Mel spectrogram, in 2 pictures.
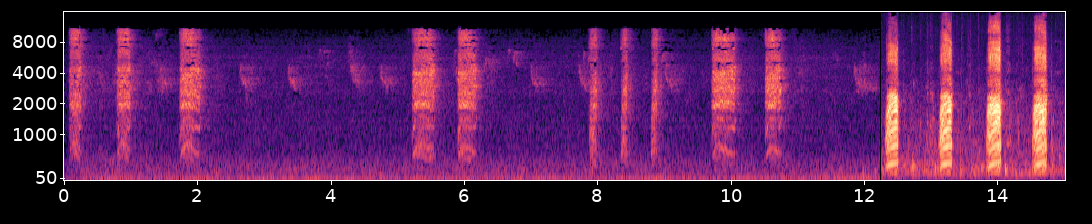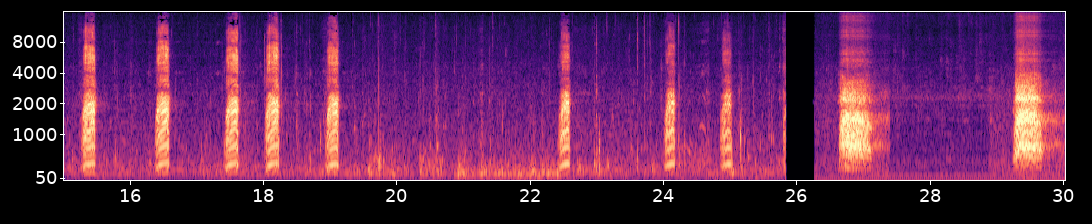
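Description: A squirrel's short, sharp calls come in scattered clusters, followed by a female mallard duck quacking in a run of about two quacks a second that thins out into a few single quacks. Near the end come two longer, louder animal calls.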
